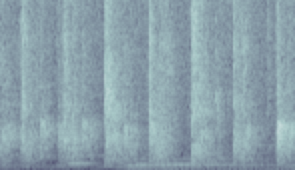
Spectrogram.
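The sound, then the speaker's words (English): Church audience clapping for the Lord during a sermon: crisp claps in unison, evenly spaced in a steady beat, over held musical tones. “Yes, put your hands together for the Lord.”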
